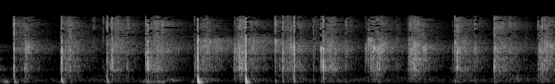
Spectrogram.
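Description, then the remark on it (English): Sections one and three of a group clap together, following a leader, in a steady, even rhythm, about two sharp claps per second, with slightly ragged, overlapping hits. It runs for several seconds with no talking. “We're going to clap because you're going to go clunk, clunk, plump, plump, nah, nah, like that.”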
